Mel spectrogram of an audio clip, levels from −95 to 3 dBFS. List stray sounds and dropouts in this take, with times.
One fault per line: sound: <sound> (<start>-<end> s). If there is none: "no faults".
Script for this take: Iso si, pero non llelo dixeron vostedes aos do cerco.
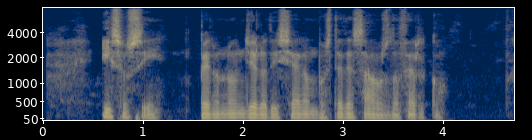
no faults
